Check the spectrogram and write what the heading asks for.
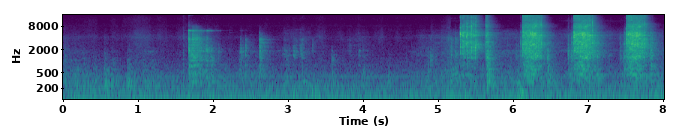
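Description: Metal parts scraping and clicking as a Volvo B5254T's exhaust VVT unit with its timing gear pulley is worked onto the camshaft. There is one short scrape about two seconds in, then four short rasping bursts about 0.7 s apart near the end.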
